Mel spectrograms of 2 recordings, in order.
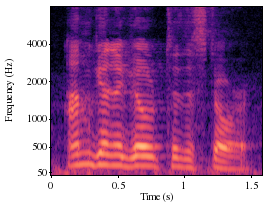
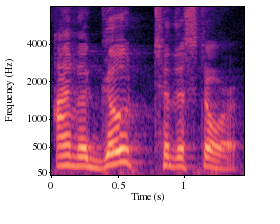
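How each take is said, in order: First: 'Going to' is reduced to 'gonna'. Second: 'Going to' is reduced to just 'a'. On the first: "it is called fast English" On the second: "There's another way. A lot of people are saying it now"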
